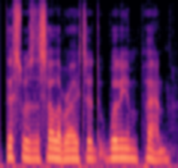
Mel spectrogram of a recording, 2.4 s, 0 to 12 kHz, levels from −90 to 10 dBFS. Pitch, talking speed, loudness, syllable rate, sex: 135 Hz, 150 wpm, -17 LUFS, 4.7 syllables/s, male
